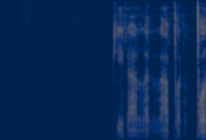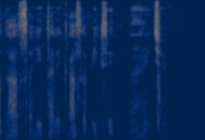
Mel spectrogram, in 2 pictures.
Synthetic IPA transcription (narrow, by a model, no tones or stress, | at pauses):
kiɾa̰ləɡla̰pəɾpod̪ʱasəɦit̪əɾikʰasə̃biksit̪nəɦɛt͡ʃʰɛ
